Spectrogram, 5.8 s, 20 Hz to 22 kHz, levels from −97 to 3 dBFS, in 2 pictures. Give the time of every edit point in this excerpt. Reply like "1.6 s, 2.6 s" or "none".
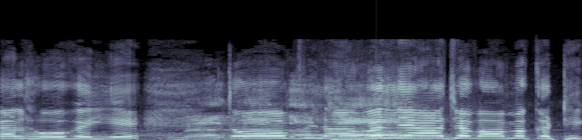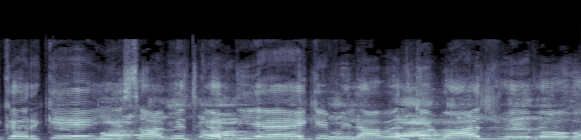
none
